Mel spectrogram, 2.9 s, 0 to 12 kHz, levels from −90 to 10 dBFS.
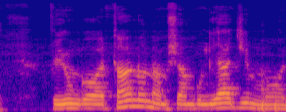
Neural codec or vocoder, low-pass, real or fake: codec, 44.1 kHz, 7.8 kbps, Pupu-Codec; 10.8 kHz; fake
